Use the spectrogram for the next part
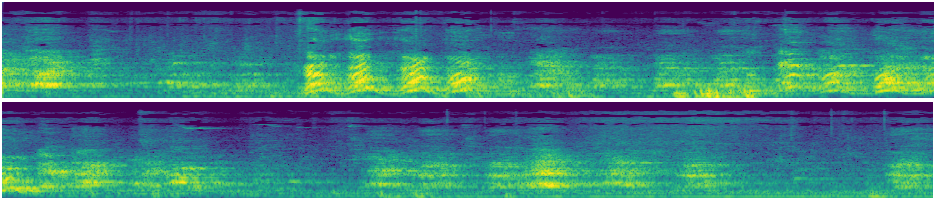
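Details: Small dogs letting out volleys of high yaps, a tight cluster of barks followed by a pause, a low thump, then another loose run of barking.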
